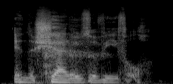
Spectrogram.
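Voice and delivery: put-on spooky ghost-story storyteller voice. Reading the opening of a ghostly tale aloud, speaker uses a scary voice. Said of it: "in my scary voice".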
